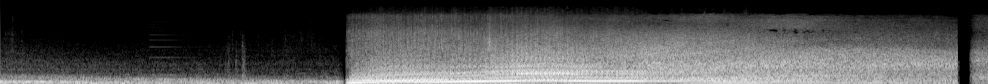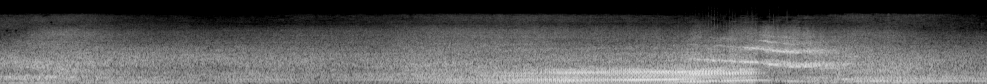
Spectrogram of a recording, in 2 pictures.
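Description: Mercedes-Benz C63 AMG's 6.2-litre V8 engine running, then suddenly much louder about three and a half seconds in, revving with its pitch rising and falling. A split-second silent gap comes about halfway. Near the end the car revs up and goes past, its pitch dropping.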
